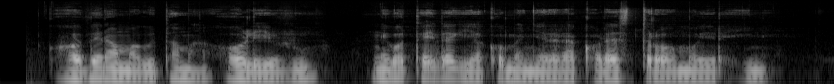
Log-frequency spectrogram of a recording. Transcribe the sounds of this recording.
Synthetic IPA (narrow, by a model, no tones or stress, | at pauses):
koɦɔðɛɾaɔmaɣutamaɔlivu | neɣotaiðaɣiakomɛɲɛɾɛɾakoɾɛstɾɔmoeɾeine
